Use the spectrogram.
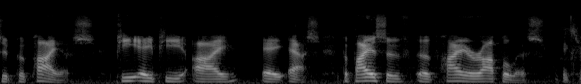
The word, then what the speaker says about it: Papias: Now, this idea emerges very early on with this dude called, I believe you pronounce it Papias, Papias, Papias of Hierapolis.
